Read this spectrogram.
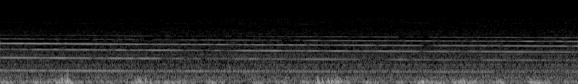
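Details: Idling engine: steady siren-like whistle at constant pitch over a low, uneven hum. A vacuum leak is suspected, not confirmed.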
